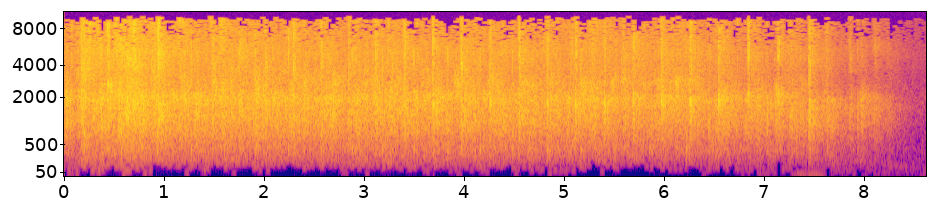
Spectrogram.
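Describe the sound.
An audience applauds to welcome the opening plenary speaker at an ASA meeting. The clapping is dense and sustained for about eight seconds, then tapers off and fades at the end.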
